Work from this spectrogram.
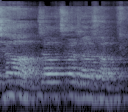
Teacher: ঠোঁট কিন্তু ফাঁকা আছে, ঝ ঠোঁটে না, জিহ্বাটা কি কোথায় লাগছে? তালুতে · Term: তালব্য বর্ণ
